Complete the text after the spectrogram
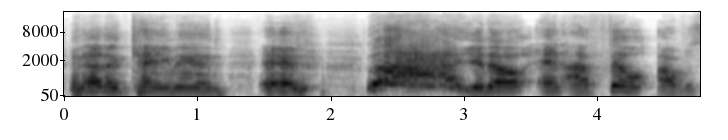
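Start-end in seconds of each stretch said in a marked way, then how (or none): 2.3-3.0 very high shouted cry; a sharp wounded "ah" as you hit bottom; yelp of pain. Retold or imitated. Kid dropping into the sand hole, high cry.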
